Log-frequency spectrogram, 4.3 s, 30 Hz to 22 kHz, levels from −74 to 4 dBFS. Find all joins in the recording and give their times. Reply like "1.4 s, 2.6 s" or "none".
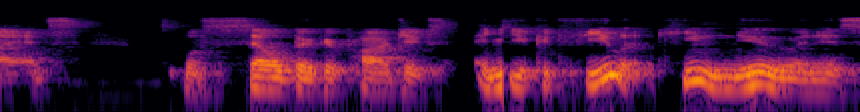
2.5 s, 3.3 s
